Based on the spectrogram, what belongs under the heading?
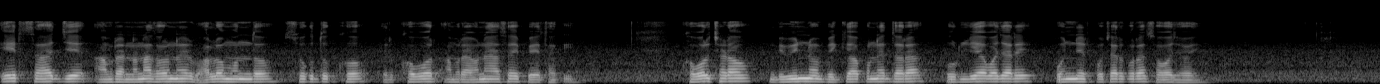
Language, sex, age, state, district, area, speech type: Bengali, male, 30-45, West Bengal, Purulia, urban, spontaneous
